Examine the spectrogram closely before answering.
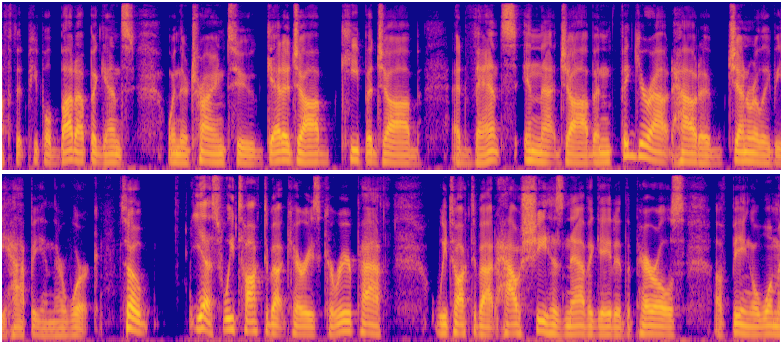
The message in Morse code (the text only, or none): none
